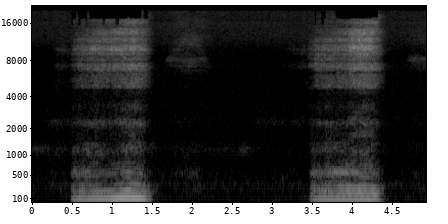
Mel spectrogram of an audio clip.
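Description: Two loud, low, rattling snores about three seconds apart, each lasting roughly a second, in a quiet room: snoring.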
